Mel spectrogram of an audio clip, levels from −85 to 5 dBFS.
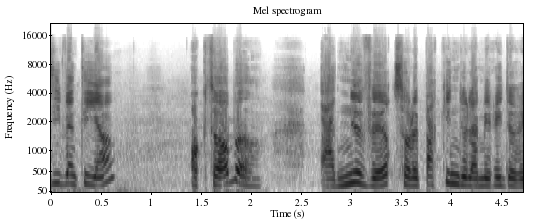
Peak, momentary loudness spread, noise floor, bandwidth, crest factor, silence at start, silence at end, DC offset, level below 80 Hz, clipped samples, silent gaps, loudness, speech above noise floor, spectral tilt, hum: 0 dBFS; 19 LU; -39 dBFS; 16.5 kHz; 12 dB; 0 s; 0 s; under 0.1%; -46 dBFS; 0.5%; none; -11 LUFS; 28 dB; -3 dB/octave; none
